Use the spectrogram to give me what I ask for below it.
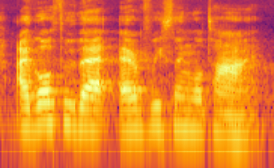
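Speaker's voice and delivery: ordinary delivery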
